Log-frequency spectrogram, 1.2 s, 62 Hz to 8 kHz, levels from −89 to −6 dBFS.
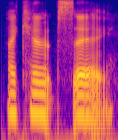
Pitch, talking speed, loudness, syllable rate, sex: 150 Hz, 150 wpm, -18 LUFS, 2.9 syllables/s, female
